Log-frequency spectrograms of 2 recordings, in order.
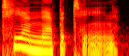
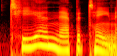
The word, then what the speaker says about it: tianeptine: station heroin and that's called tianeptine T tianeptine it's spelled TI a NE p t i NE e um that is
